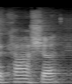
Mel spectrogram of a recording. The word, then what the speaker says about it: Akasha: Uh so the first part of my name is accasha and that it means uh sky or space but it's a radiant space.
